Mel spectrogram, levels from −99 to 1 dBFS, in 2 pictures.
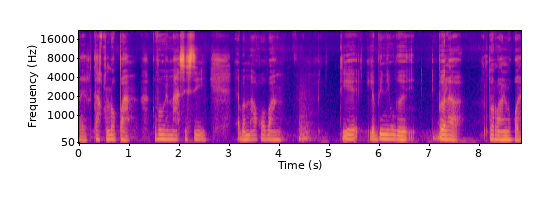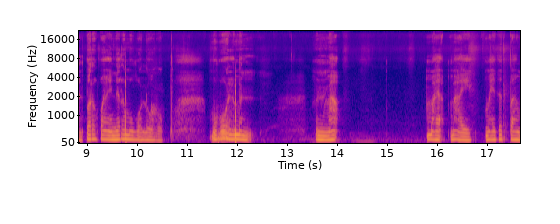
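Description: Three loud pops land at 8.76–8.78 s, 9.78–9.80 s and 11.97–11.99 s, each a single sharp hit roughly 15 to 20 dB above the speech, which continues underneath. The likely cause is a brief voltage spike, from a plug, switch or static, entering the signal chain.

At 15.84 s a dropped buffer (overrun) makes the speech jump forward by about a millisecond and a half, likely because samples weren't read before the hardware overwrote them.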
